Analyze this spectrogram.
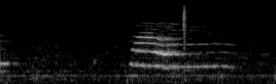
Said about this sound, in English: The cats have a lot to say about that.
